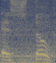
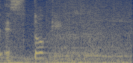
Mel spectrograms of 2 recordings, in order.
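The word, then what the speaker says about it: Estoque: the real pronunciation is esto that's a pronunciation because it's a Spanish word and that is a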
